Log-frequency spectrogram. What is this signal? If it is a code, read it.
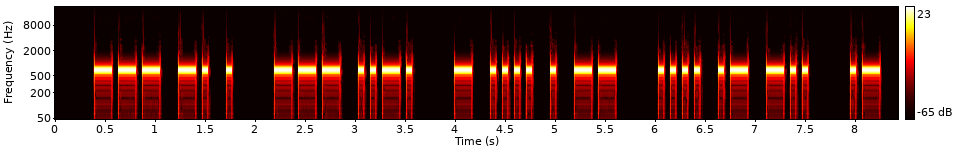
Morse code, heard as a keyed tone, about 20 wpm, 700 Hz. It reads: ONE OF THEM HAD A
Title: Sentences from Top 1300 Words 20wpm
